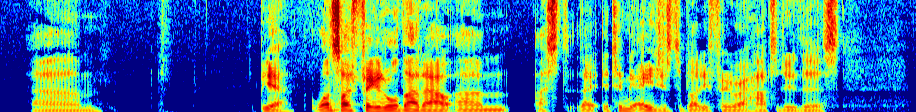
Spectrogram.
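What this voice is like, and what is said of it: Congested, monotonous voice. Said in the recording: “my monotonous voice. I'm a little bit bunged up today as well, so my voice is all over the place.”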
